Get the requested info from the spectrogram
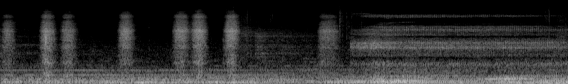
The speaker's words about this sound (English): Deep breathing and this pause seemingly coming from further ahead, that passage off towards the left where you hear this.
